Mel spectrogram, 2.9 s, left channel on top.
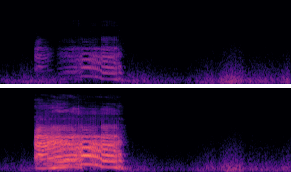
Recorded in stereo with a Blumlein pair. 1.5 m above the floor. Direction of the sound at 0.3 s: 50° right.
